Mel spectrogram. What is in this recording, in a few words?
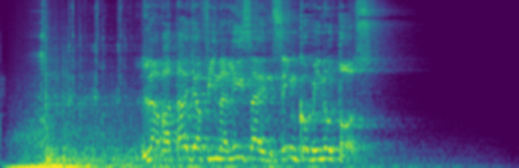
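Spanish Speech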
